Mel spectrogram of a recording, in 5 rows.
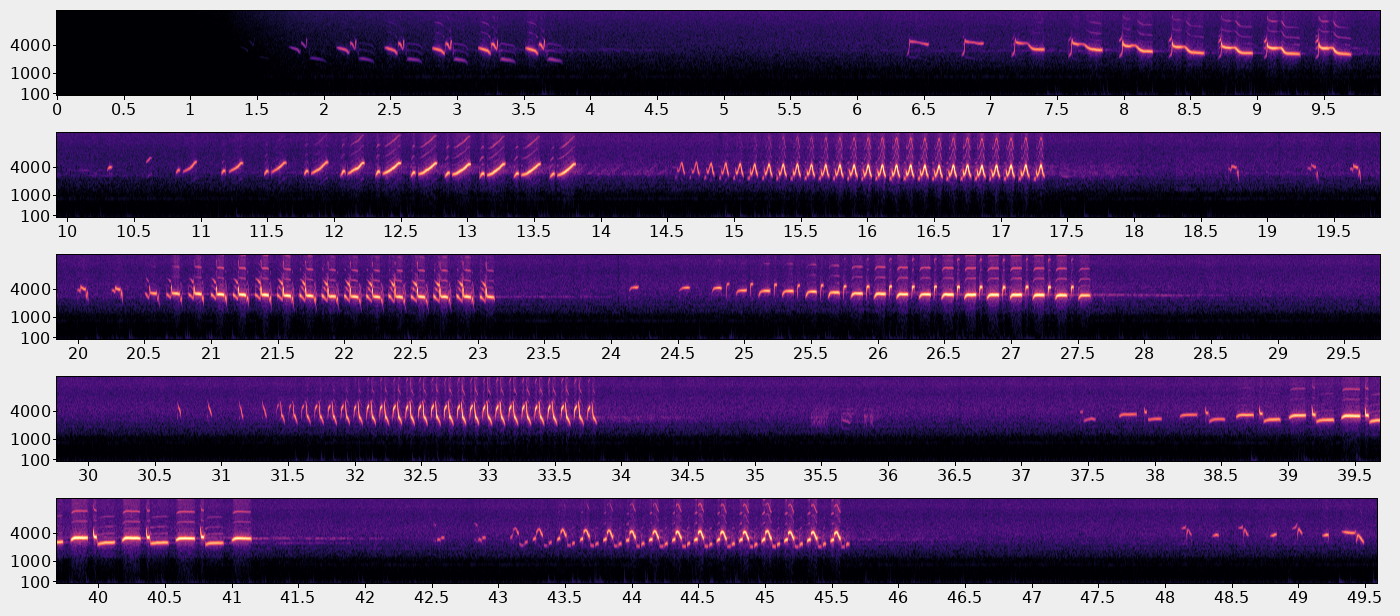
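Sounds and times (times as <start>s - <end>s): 
woodlark singing: 1.8s - 3.8s, 6.4s - 17.7s, 18.7s - 23.2s, 24.1s - 28.3s, 30.7s - 34.0s, 37.4s - 41.9s, 42.5s - 45.7s, 48.1s - 49.5s.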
